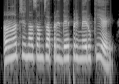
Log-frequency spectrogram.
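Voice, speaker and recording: A woman's voice: sits high, fairly even intonation, moderate pace, warm tone. A woman teacher, giving a recorded grammar lesson to young children and spelling out letters and syllables one by one. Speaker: primary school teacher.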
